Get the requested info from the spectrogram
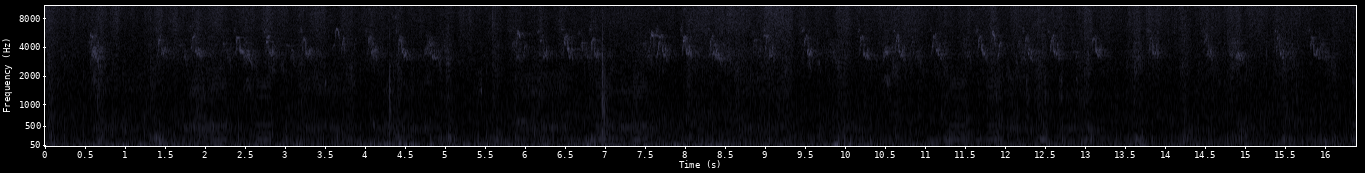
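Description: Faint, quiet background of many short, high chirps repeating throughout, typical of small birds, with a few soft sharp knocks in between.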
